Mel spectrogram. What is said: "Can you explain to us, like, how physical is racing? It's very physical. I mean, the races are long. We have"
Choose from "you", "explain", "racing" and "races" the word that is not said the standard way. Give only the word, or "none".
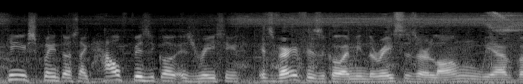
none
